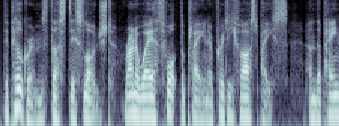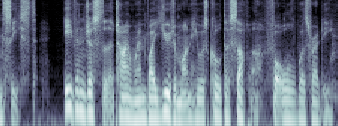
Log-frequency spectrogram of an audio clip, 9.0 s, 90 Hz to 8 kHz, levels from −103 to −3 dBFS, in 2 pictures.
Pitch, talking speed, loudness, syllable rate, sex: 120 Hz, 225 wpm, -20 LUFS, 5.7 syllables/s, male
